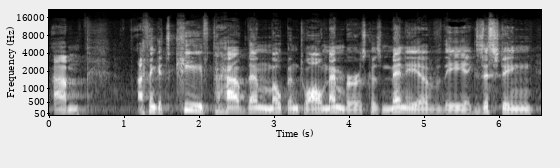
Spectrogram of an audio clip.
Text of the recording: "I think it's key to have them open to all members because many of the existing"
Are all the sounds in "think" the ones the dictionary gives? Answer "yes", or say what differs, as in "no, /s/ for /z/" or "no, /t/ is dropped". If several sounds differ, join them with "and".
yes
